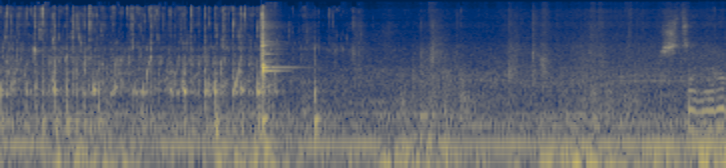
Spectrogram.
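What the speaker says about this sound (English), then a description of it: "But I'm gonna add a little bit of more water in there." Water poured into a pot of cooking Mexican rice on high heat makes a brief splash and a bubbling, sizzling wash, moderately close, with kitchen clatter.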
